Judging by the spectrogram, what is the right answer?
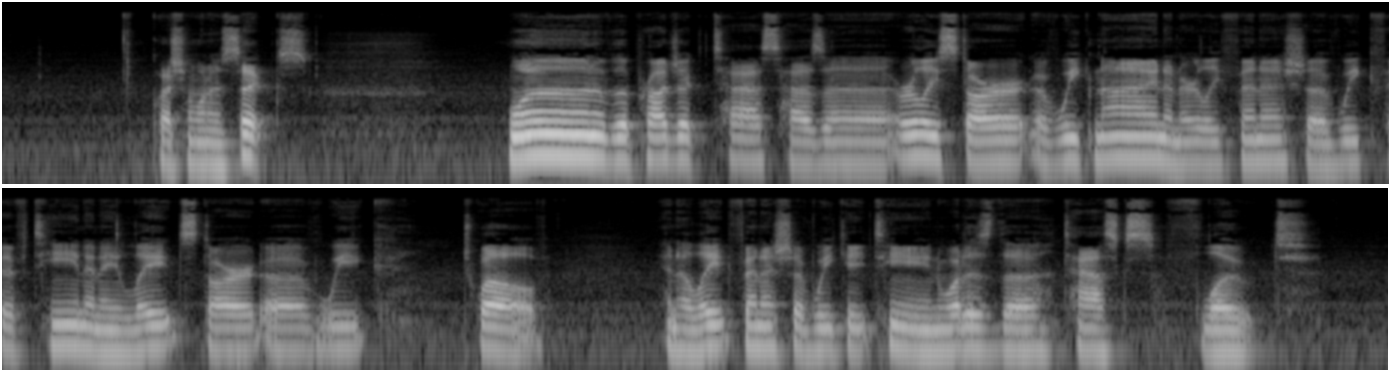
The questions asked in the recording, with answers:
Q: What is the task's float?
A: three weeks.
